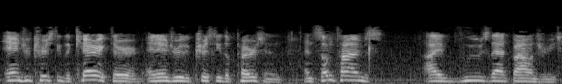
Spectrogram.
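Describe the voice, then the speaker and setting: A man's voice: fairly high pitch, fairly quick. A young man co-hosting a podcast in crude, profane casual chat, rambling and laughing often. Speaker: podcast co-host. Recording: muffled lo-fi with faint noise.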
